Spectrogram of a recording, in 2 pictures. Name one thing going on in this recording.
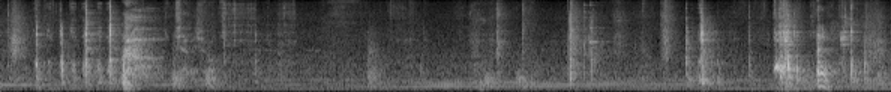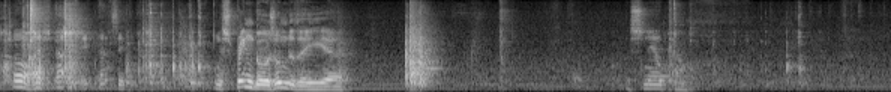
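Metal parts clink and scrape against each other.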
